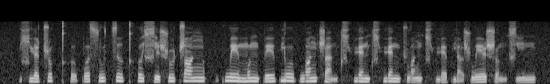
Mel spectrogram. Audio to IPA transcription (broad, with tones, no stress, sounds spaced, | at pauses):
ɕ ɥ ɛ˧˥ ʈ͡ʂ o˧ ʊ̯ kʰ ɤ̰˨˩ p ɤ˥˩ s u˥ t͡s ɹ̩˥ kʰ ɤ˥˩ ɕ i˧˥ ʂ u˥ ʈ͡ʂ ɑ˥ ŋ | k w e˥˧ ɪ̯ m ɤ˥˩ ŋ p e˥ ɪ̯ p j o˥˩ ʊ̯ p w ɑ˥ ŋ ʂ a̰˨˩ n t͡ɕʰ ɥ ɛ˥˧ n t͡ɕʰ ɥ ɛ˥˩ n ʈ͡ʂ w ɑ˧˥ ŋ t͡ɕʰ ɥ ɛ˧˥ p j ä̰˨˩ ʂ w e˥ ɪ̯ ʂ ɤ̰˨˩ ŋ ɕ i˥ n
